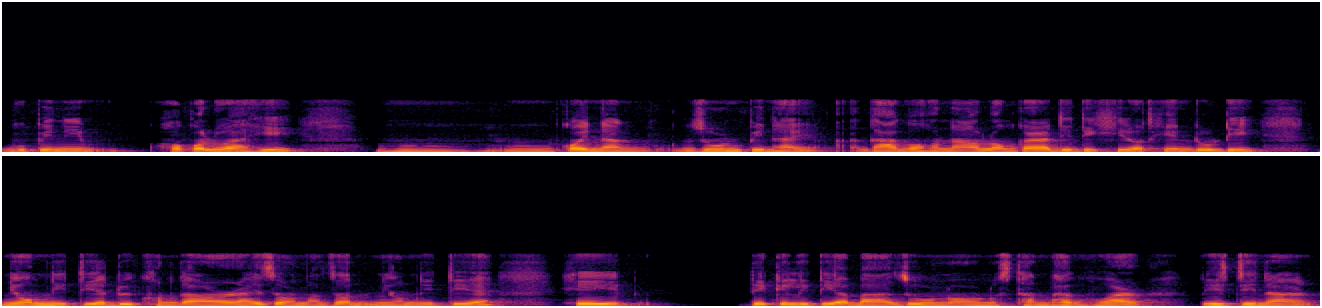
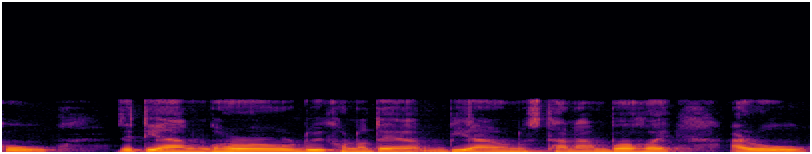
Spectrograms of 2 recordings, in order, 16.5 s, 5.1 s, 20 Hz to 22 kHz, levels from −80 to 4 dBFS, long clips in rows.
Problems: none marked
